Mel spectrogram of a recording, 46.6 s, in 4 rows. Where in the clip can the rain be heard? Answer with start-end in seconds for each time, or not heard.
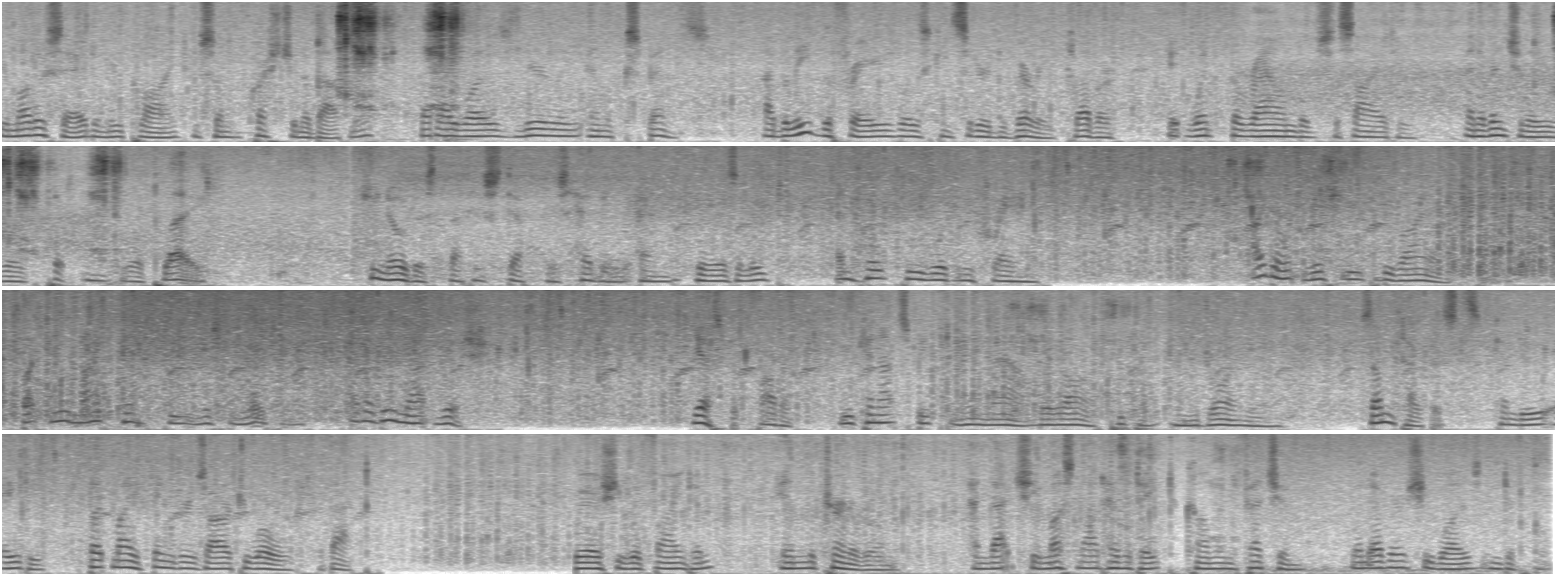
0.0-46.5.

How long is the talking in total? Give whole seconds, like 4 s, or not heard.
41 s.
